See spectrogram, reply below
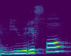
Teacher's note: Então, por exemplo, beautiful, que vira beautiful, tá? Esse T virou rarara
